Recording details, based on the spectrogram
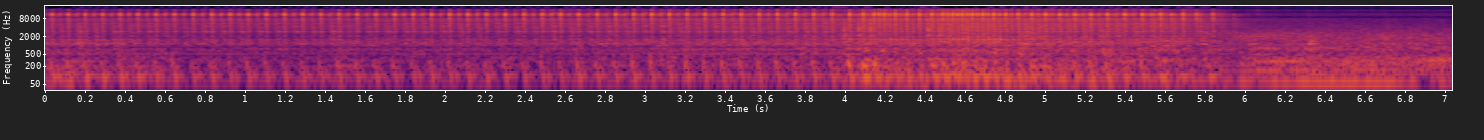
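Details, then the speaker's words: Honda Pop 110i, about 25,000 km, idling after timing chain repair: dull rapid knocking under the clatter. Oil pump gear failed, engine ran without oil; piston scratched, piston clip stuck, bottom end damaged. "a corrente de comando, todo o reparo, só que depois que funcionamos ela pegou, mas ficou com batido no motor, ó."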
